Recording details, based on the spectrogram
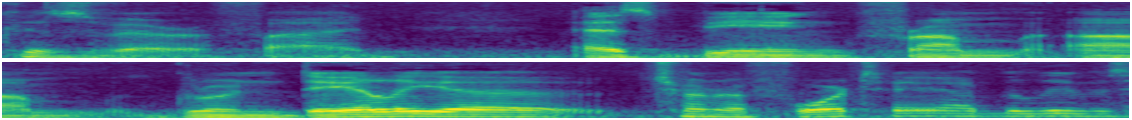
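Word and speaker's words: Gundelia tournefortii: Now there was I was reading that there's a pollen on the shroud that Yuri Baruch has verified as being from Grundalia turniforte, I believe is how you say it.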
